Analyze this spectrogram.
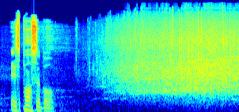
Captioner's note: cheering, applause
